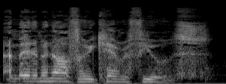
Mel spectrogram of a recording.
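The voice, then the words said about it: Don Corleone impression. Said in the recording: “best Don Corleone impression I've ever heard in my life”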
